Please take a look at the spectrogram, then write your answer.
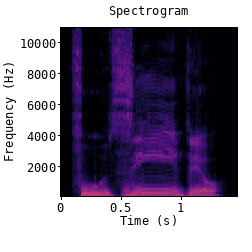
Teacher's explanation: Fusível paroxítona por ser a penúltima sílaba tônica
